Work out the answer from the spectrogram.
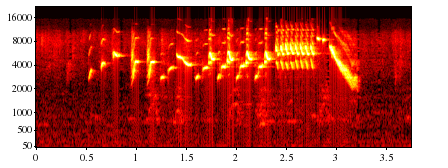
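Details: European goldfinch described as Italian, giving a strong, beautiful song: a rapid burst of high twittering and tinkling notes, with a buzzy trill and a long descending slurred note near the end, then silence.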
